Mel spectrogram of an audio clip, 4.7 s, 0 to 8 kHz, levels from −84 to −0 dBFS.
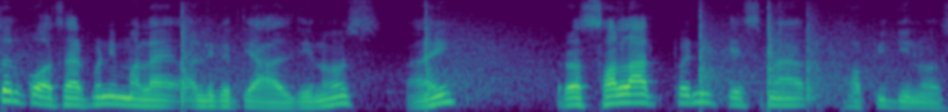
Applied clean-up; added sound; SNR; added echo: none; Fireworks; 17 dB; none.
